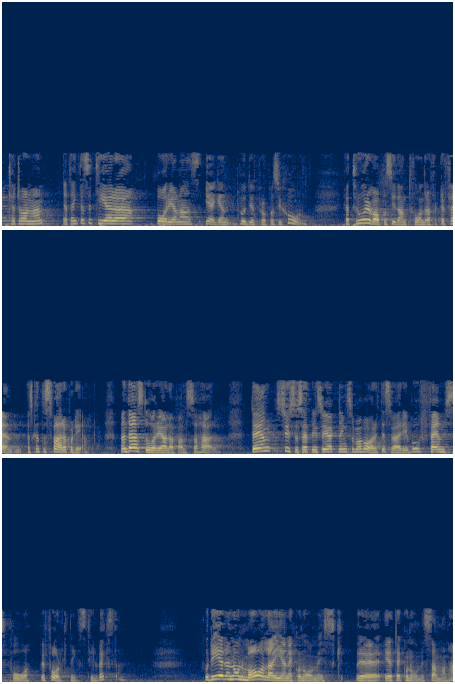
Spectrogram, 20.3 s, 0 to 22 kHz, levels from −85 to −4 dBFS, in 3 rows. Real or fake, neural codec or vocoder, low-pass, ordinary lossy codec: real; none; 7.2 kHz; MP3, 32 kbps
